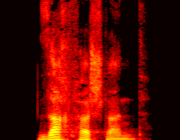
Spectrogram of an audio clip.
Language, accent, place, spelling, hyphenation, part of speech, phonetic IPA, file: German, Germany, Berlin, Sachverstand, Sach‧ver‧stand, noun, [ˈzaxfɛɐ̯ˌʃtant], De-Sachverstand.ogg
- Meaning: expertise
